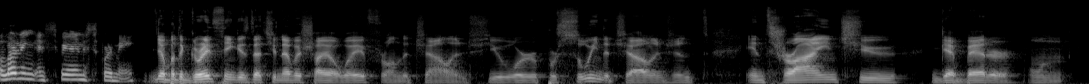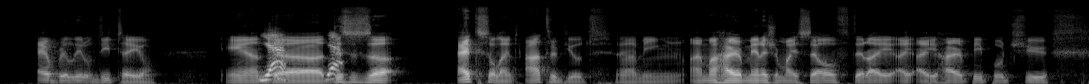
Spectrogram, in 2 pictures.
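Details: Adult man speaking; normal speech.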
